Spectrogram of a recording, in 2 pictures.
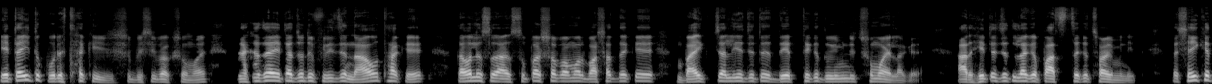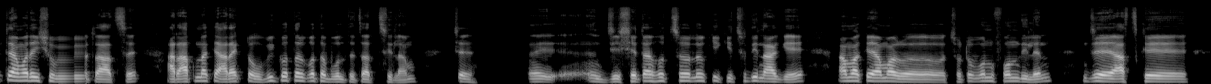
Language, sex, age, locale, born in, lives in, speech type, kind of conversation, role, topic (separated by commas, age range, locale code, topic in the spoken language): Bengali, male, 25-29, bn-BD, Bangladesh, Bangladesh, conversation, podcast, guest, বন্ধু বা অতিথি এলে তুমি কীভাবে প্রস্তুতি নাও?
